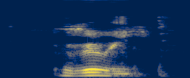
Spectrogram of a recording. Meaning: A type of sauce from Provence, France, often served with fish dishes, consisting of egg yolk and olive oil with breadcrumbs, chili peppers, garlic, and saffron
- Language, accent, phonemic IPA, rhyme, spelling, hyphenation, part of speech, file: English, Received Pronunciation, /ˈɹuːi/, -uːi, rouille, rou‧ille, noun, En-uk-rouille.oga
